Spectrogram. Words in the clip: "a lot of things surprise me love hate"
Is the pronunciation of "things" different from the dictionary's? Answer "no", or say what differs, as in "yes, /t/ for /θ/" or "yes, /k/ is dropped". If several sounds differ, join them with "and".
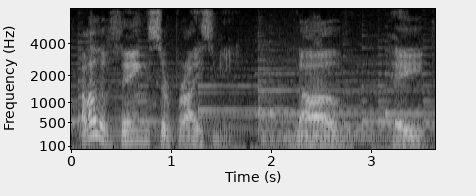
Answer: no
